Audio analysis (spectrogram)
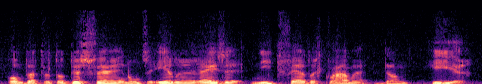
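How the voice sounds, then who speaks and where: An earnest, practical mapmaker of the age of sail, explains emphatically in a radio play. His voice is husky and a touch high. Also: unhurried, a little mellow. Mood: earnest, persuasive. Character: earnest, practical seafaring mapmaker and expedition leader. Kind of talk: historical radio drama acting.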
